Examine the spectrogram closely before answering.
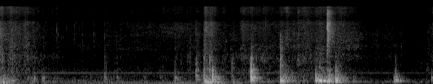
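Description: Bubble wrap rustling and crinkling as bubble-wrapped packages are handled, with a short crinkle at the start and then a run of crinkles and soft knocks from about two seconds in as the wrapped items are set down on the floor.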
